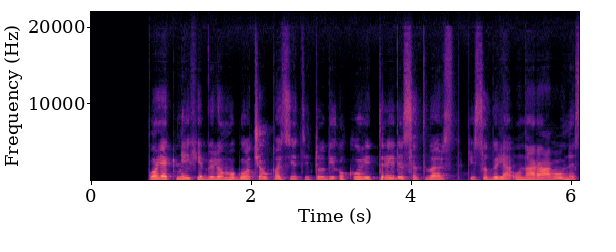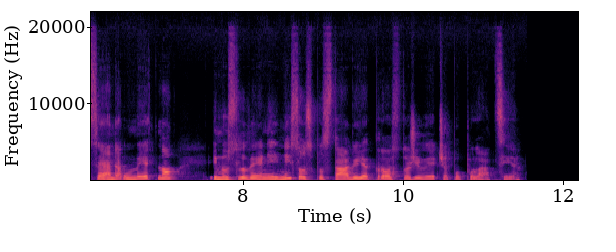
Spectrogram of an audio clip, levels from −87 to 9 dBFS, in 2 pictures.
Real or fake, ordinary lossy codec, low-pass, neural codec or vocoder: fake; none; none; codec, 44.1 kHz, 2.6 kbps, SNAC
